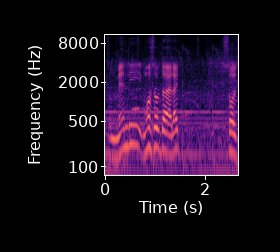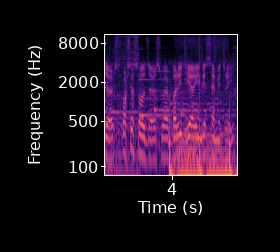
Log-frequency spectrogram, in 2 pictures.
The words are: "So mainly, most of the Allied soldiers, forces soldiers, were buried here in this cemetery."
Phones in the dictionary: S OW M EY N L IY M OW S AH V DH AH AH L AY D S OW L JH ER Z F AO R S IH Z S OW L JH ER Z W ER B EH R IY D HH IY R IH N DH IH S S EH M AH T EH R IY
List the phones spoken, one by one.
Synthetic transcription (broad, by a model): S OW M EY N L IY M OW S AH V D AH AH L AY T S OW L JH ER S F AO R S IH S S OW L JH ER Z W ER B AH R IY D HH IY R IH N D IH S S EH M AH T R IY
